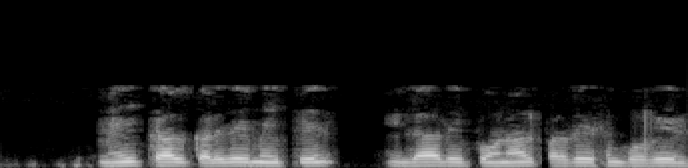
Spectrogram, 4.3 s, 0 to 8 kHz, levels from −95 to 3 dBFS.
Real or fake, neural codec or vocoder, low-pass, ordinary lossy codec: real; none; 7.2 kHz; AAC, 16 kbps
